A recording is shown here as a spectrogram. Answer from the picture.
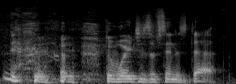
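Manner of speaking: amused, drawn-out scripture line through laughter; laughing quotation. Real, not acted. Guest quoting scripture to the host after a joke, laughing.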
